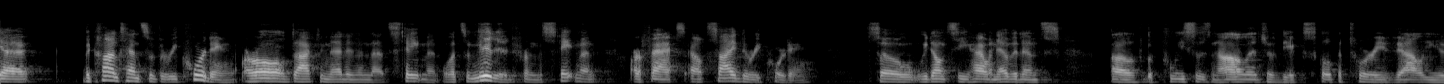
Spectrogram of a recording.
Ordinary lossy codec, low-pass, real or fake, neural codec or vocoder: AAC, 48 kbps; 7.2 kHz; fake; codec, 44.1 kHz, 2.6 kbps, SNAC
